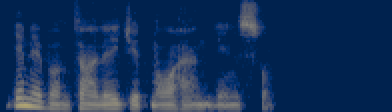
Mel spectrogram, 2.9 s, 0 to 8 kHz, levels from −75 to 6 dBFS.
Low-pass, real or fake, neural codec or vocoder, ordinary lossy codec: none; fake; codec, 16 kHz, 0.5 kbps, FunCodec, trained on LibriTTS, 25 frames a second; none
